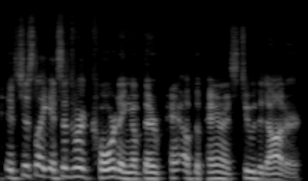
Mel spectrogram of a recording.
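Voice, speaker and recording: A man's voice: fairly high pitch, quick pace. Casual, rambling man on a podcast. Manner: rambling, informal, sweary. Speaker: podcast host. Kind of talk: casual review chat.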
